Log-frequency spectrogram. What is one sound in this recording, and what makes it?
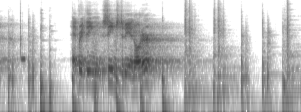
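Boots clank on the rungs of a metal ladder.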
